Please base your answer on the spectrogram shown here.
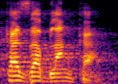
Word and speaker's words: Casablanca: Nama negaranya Maroko, ibu kotanya tulisannya Casablanca, cara bacanya Casablanca.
